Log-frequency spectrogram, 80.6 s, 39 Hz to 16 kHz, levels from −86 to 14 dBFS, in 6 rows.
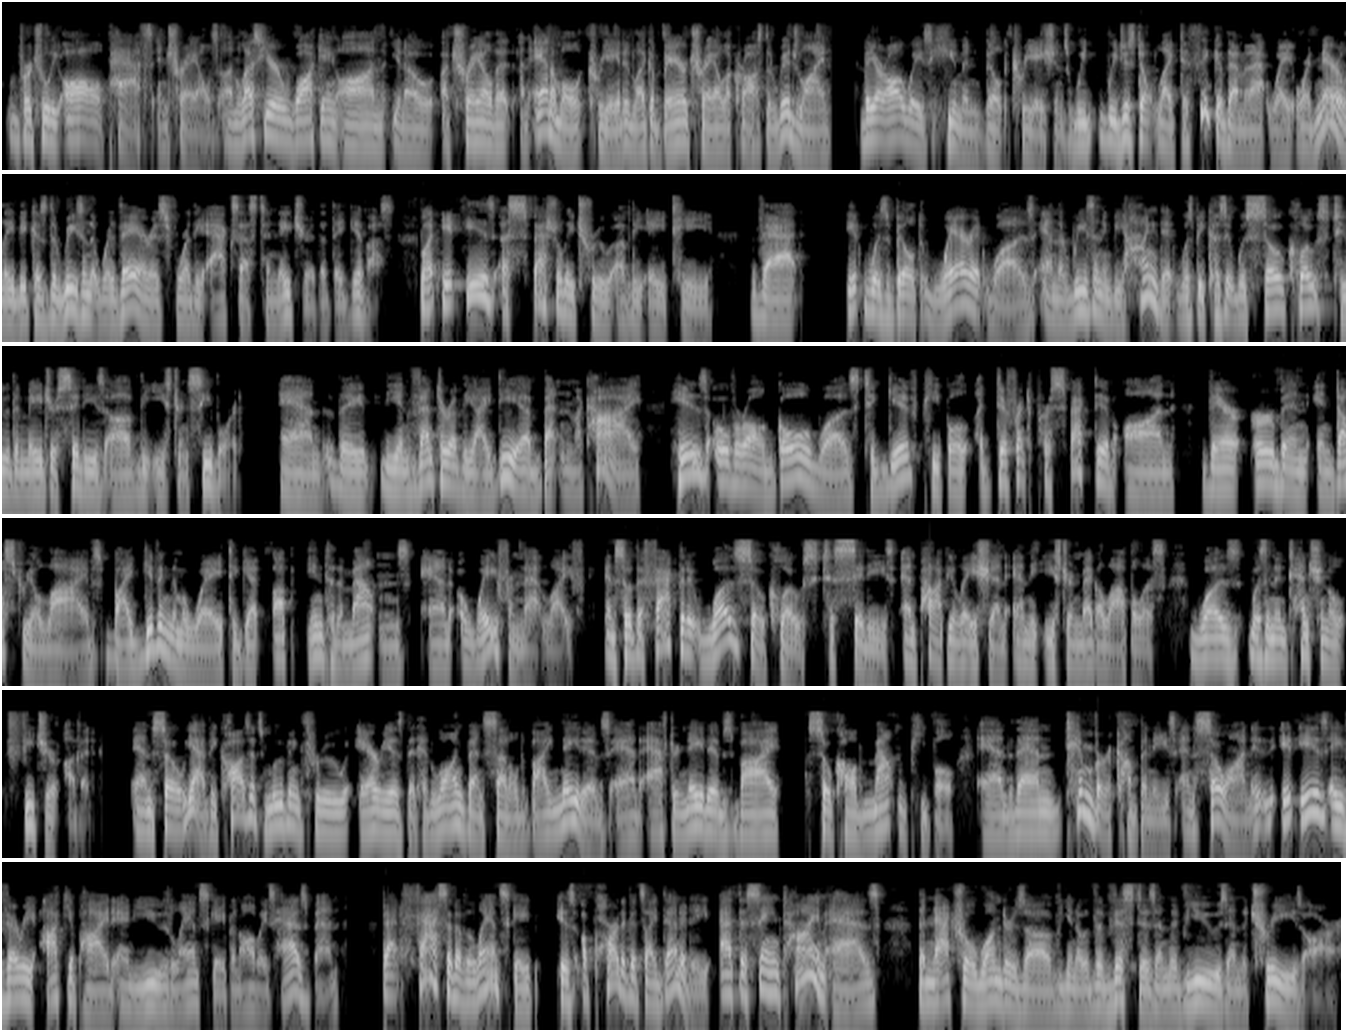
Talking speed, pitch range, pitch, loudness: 170 wpm, 90-120 Hz, 105 Hz, -20 LUFS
